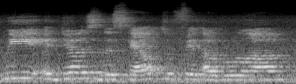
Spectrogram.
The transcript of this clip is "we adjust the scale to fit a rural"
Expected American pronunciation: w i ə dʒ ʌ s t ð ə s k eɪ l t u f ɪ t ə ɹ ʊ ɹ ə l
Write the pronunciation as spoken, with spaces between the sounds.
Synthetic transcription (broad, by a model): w i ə dʒ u s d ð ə s k eɪ l t u f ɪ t ə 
